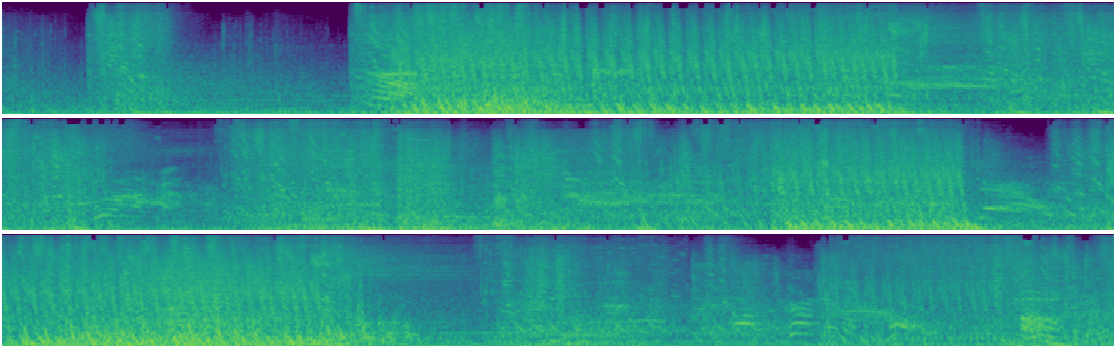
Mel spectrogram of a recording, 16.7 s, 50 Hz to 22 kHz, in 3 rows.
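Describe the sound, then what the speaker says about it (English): Bursts of automatic gunfire against mechs in Mass Effect 2 Legendary Edition, loud and dense, with rapid volleys punctuated by short lulls and mechanical clatter throughout. "I'm not firing at you, Grunt. I'm trying to fire at the mechs."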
